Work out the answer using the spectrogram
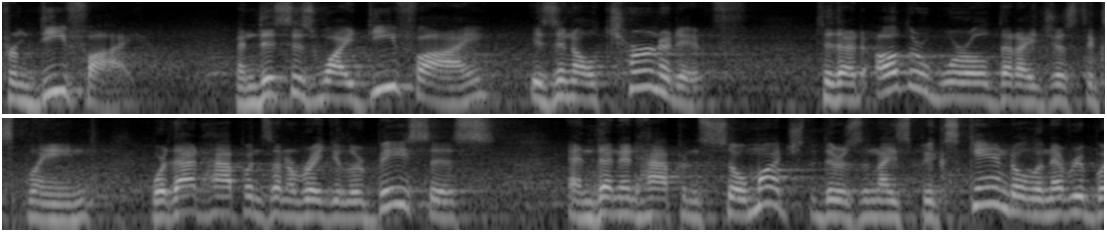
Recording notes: A Consensus 2023 panel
